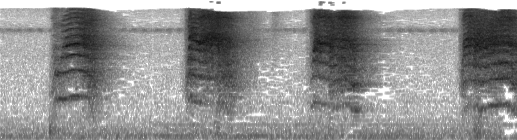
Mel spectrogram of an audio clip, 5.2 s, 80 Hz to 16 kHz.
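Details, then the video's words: A frog screaming: four loud, harsh, harmonic squalls, each about half a second long, repeated roughly every second and a quarter, with a faint high steady tone between them. "11 Minutes Of Screaming Frogs Compliation"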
